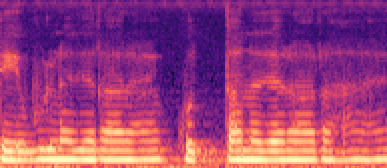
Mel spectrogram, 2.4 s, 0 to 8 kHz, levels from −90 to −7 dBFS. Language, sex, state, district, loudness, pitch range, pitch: Hindi, male, Jharkhand, Sahebganj, -12 LUFS, 160-165 Hz, 165 Hz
